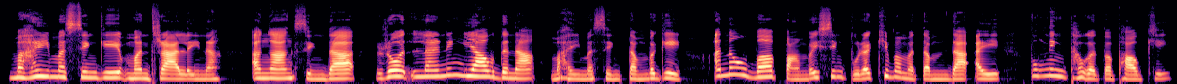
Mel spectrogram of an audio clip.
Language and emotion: Manipuri, happy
